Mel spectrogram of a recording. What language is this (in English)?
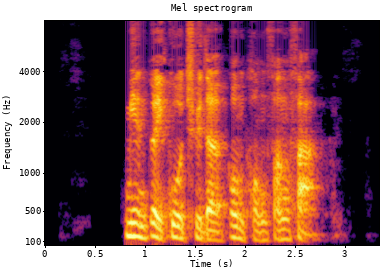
Chinese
